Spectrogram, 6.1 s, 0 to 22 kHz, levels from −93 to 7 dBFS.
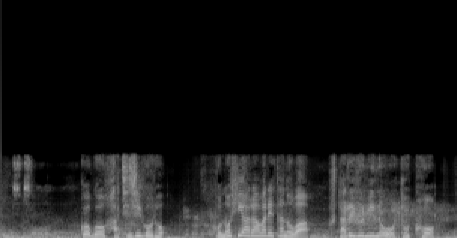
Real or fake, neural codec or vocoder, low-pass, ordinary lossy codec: fake; codec, 16 kHz, 2 kbps, X-Codec, WavLM features, trained on Multilingual LibriSpeech; none; none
